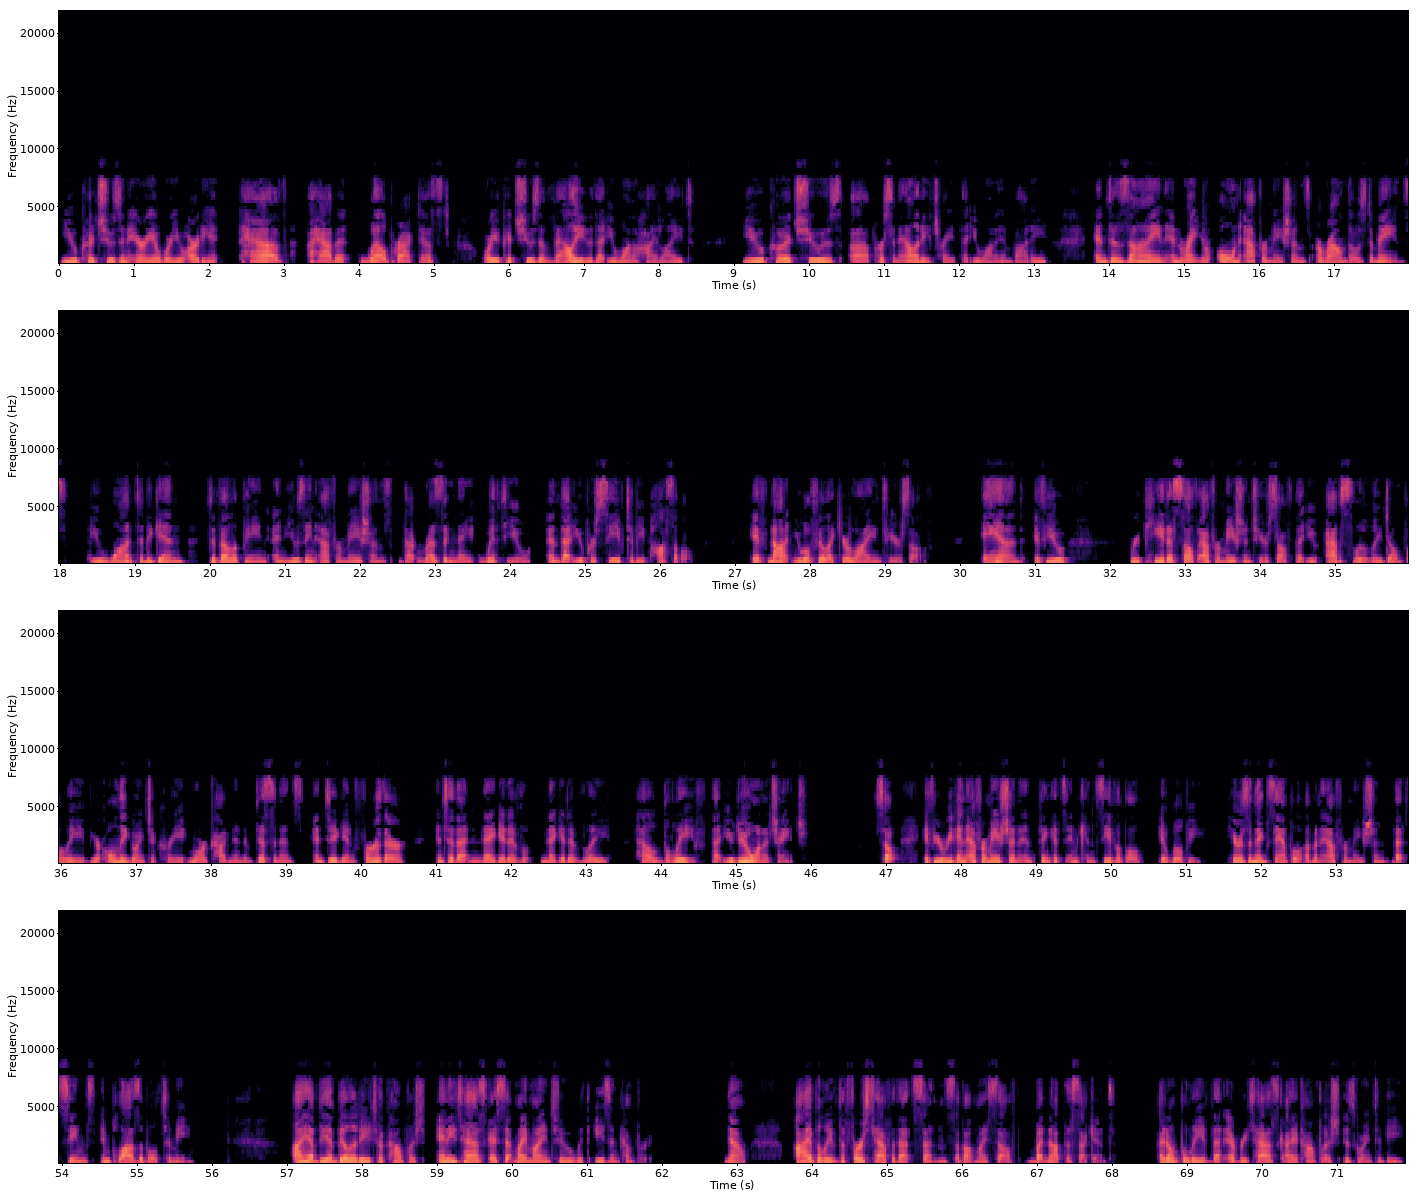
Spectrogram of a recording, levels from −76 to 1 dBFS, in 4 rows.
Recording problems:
garbled, watery; badly; nothing above 7.5 kHz

